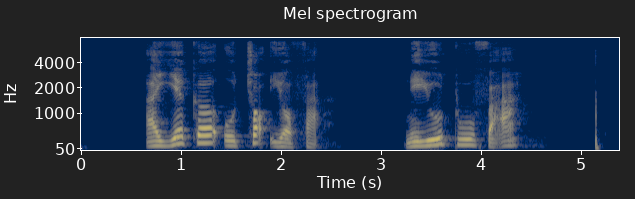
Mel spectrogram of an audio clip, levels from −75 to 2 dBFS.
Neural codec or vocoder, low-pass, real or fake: none; 7.2 kHz; real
